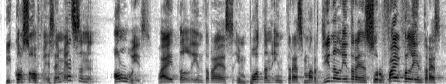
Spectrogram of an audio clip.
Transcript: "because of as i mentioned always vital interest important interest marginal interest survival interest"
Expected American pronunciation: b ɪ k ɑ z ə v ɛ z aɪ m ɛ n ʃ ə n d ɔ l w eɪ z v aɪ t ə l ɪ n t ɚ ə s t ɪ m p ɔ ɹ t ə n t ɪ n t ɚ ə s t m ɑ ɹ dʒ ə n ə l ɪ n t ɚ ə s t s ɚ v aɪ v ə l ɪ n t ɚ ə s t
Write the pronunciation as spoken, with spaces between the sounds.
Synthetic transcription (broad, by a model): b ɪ k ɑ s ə f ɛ s aɪ m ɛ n s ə n ɔ l w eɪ s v aɪ t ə l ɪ n t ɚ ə s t ɪ m p ɔ ɹ t ə n t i n t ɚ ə s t m ɑ ɹ dʒ ə n ə l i n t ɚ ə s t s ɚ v aɪ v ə l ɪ n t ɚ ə s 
